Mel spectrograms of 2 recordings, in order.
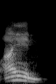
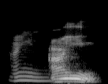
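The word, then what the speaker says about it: عين: Ain. Mantap, muntas. Ya, mantap. Ain. Itu Ain. ya, jangan ain. Bergetar tuh ngorokannya ya.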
